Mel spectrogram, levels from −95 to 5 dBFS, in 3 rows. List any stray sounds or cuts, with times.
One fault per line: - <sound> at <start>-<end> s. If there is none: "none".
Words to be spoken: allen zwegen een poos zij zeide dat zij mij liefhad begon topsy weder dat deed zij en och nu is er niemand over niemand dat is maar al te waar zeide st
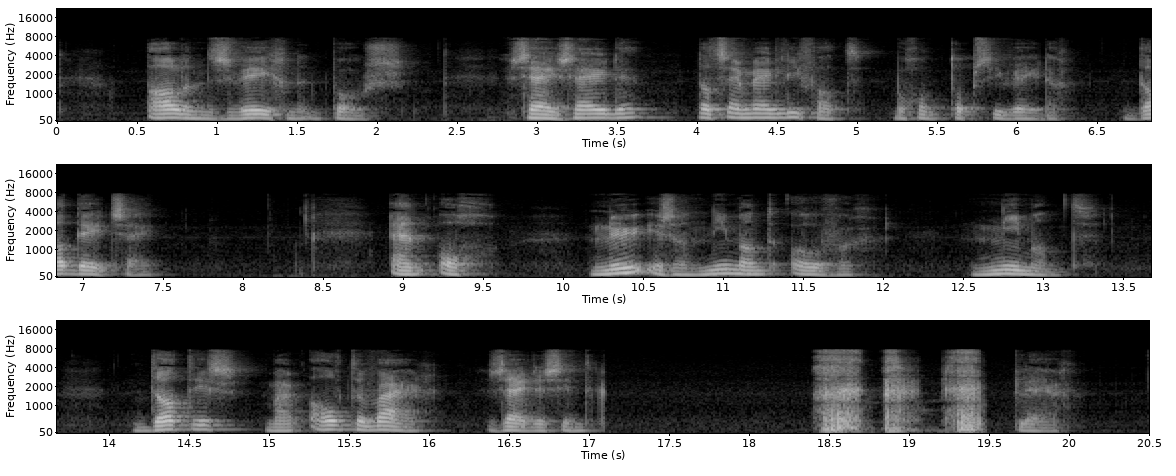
- throat clearing at 18.4-19.5 s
